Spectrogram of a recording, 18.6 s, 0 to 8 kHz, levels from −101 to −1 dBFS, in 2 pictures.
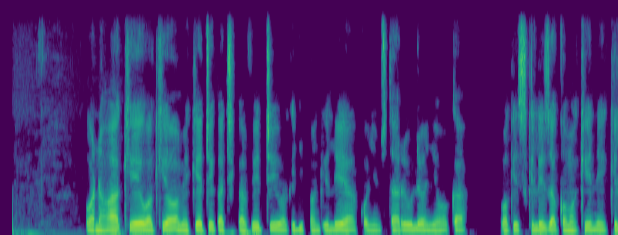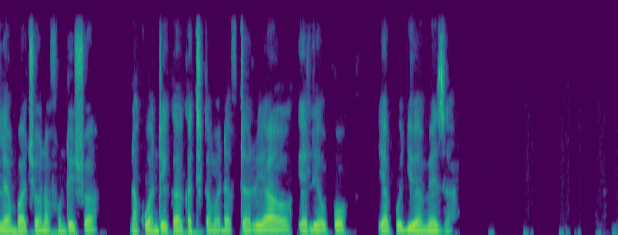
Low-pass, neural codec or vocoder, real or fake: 7.2 kHz; none; real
